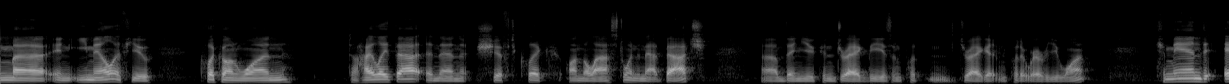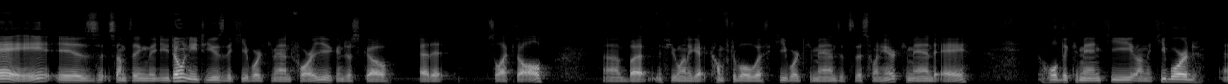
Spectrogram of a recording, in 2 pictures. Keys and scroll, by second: 12.0 super+h.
